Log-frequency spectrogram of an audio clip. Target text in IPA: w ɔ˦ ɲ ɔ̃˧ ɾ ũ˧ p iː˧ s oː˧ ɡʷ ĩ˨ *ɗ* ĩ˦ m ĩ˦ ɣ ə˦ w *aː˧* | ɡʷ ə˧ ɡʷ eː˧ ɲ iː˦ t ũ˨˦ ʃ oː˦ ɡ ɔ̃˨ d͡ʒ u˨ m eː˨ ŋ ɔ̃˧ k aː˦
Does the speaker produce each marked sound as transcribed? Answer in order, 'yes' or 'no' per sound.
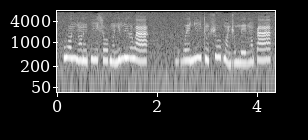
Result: no, yes

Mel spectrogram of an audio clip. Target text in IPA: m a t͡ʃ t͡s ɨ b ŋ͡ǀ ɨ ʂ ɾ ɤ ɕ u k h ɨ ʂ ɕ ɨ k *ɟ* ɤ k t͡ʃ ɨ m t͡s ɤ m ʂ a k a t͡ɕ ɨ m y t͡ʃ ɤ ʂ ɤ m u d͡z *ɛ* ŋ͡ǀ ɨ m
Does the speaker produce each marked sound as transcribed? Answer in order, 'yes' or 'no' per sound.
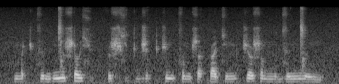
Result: no, no

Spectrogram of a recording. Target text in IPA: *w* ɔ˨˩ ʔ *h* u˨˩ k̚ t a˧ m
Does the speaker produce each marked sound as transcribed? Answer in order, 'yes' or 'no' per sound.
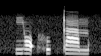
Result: no, yes

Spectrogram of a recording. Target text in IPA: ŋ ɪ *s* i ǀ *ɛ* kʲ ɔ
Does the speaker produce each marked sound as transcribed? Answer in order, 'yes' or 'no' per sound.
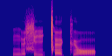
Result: yes, yes

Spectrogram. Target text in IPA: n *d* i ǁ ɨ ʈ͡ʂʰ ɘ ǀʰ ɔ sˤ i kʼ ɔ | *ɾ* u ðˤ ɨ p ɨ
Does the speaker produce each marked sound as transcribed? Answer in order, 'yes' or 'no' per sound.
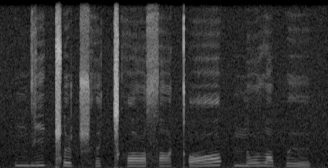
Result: yes, no

